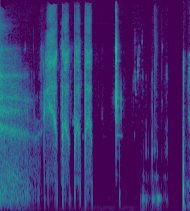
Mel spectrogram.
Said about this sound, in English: Um, get a sip of water real quick.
